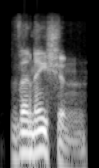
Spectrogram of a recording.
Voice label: "vernation", British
